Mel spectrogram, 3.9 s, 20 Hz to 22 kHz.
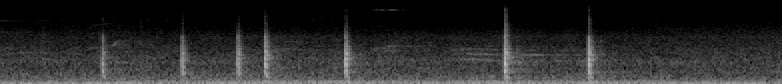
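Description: Knocks on the aluminium and steel body panel of a Vespa GTS 300 scooter give seven short, sharp taps with a bright metallic tone around 1 kHz over a low background hum. Each knock dies away almost instantly, sounding like metal rather than plastic.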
